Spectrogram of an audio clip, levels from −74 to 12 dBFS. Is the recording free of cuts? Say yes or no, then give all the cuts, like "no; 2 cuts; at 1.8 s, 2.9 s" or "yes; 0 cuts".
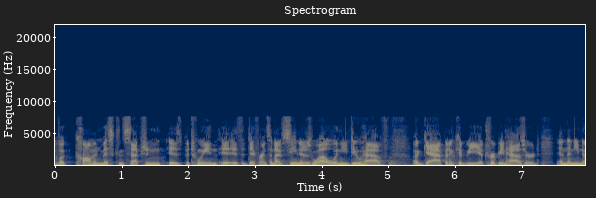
no; 1 cut; at 1.6 s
